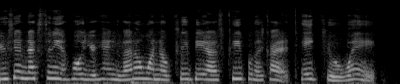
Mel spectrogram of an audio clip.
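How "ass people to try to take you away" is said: normal talking voice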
